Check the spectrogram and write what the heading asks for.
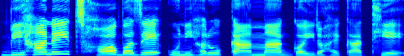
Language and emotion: Nepali, neutral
